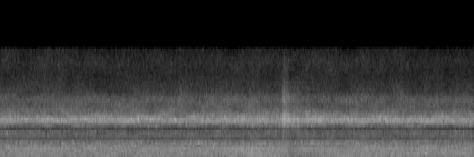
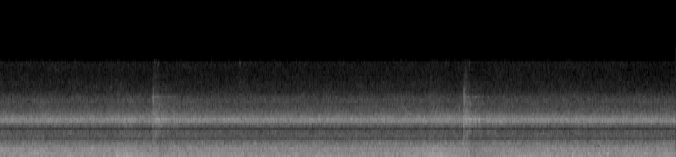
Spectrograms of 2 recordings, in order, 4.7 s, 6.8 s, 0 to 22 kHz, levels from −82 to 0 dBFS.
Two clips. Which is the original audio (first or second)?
second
